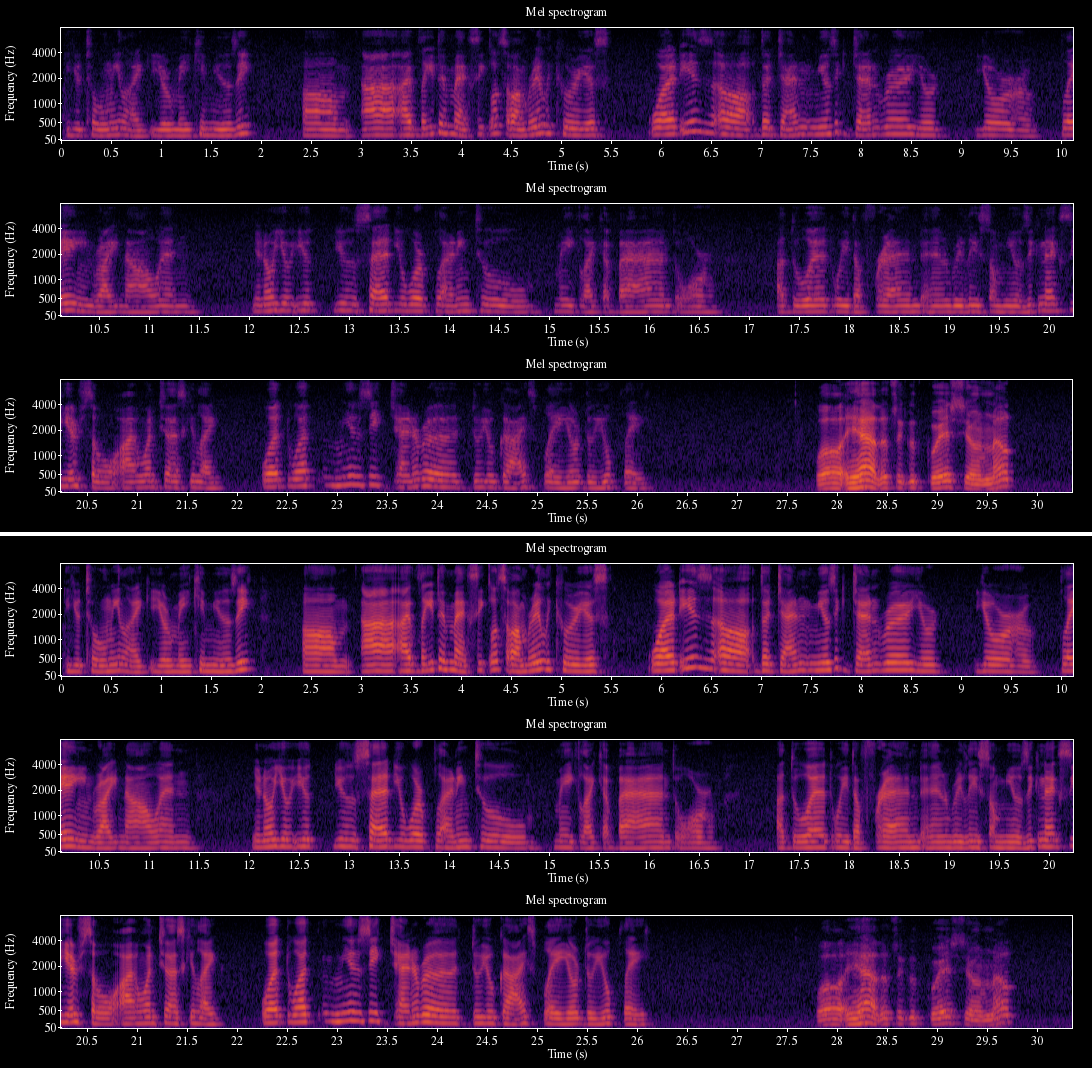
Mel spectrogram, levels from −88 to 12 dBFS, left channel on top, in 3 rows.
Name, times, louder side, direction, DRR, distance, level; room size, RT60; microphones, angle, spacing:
voice 1, 0.0-1.9 2.4-5.5 5.9-8.8 9.1-9.7 10.0-11.4 12.0-16.7 17.3-21.8 22.2-26.1, right 5 dB, 75° right, 0.4 m, -33 dB
voice 2, 27.8-29.7, left 5 dB, 50° left, 0.3 m, -28 dB
2.6 x 2.1 x 2.4 m
head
